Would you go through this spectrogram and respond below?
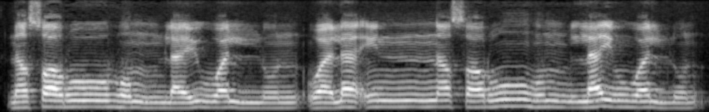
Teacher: والميم في كلمة نصروهم ميم ساكنة أتى بعدها حرف اللام، واللام من حروف الإظهار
